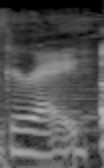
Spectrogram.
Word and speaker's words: Garay: And her last name is spelled G-A-R-A-Y. So that's Lily, like the flower, and then Gray.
